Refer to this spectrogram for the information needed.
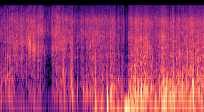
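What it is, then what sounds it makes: Thin plastic packaging film. A thin, crumpled, hand-sized sheet of iridescent holographic plastic packaging film is held in both hands and crinkled and scrunched with the fingertips close to the microphone. It makes a dense, continuous crackling crinkle across a bright, hissy range, with a brief dip around one second. The sound grows louder and fuller from about two and a half seconds on.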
